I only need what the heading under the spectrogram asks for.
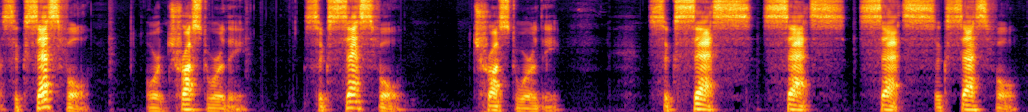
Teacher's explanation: Second syllable is stressed, so it is successful.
